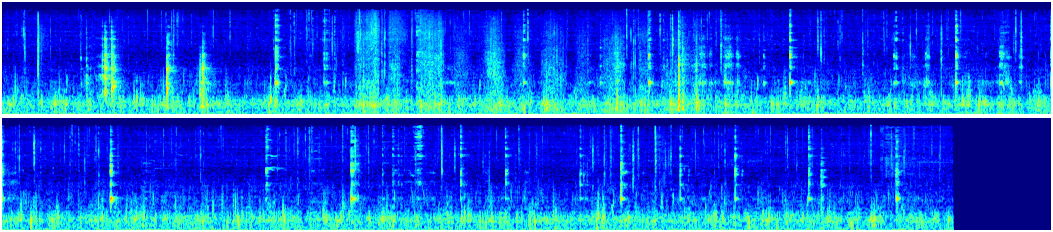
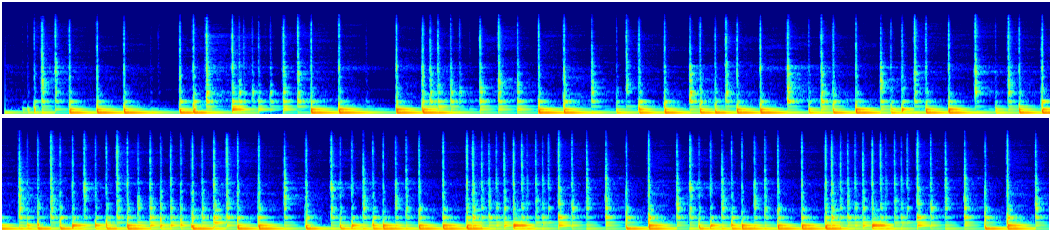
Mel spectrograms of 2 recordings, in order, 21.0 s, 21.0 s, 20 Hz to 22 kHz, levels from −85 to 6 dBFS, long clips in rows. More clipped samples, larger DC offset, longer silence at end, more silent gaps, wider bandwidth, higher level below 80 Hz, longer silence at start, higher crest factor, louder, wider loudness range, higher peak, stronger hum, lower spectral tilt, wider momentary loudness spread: neither; neither; first, 1 s vs 0 s; neither; first, 17 kHz vs 12 kHz; second, -48 dBFS vs -32 dBFS; about the same, 0 s vs 0 s; first, 30 dB vs 16 dB; second, -34 LUFS vs -24 LUFS; first, 5 LU vs 1 LU; about the same, -6 dBFS vs -6 dBFS; neither; second, -3 dB/octave vs -7 dB/octave; first, 11 LU vs 8 LU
